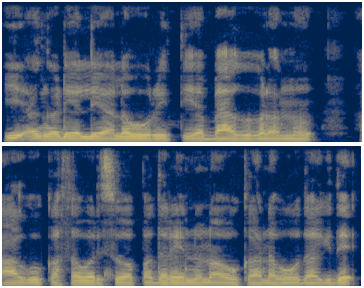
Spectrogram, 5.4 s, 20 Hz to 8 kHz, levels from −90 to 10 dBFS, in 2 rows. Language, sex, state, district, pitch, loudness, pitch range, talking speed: Kannada, male, Karnataka, Koppal, 105 Hz, -15 LUFS, 105-110 Hz, 110 wpm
